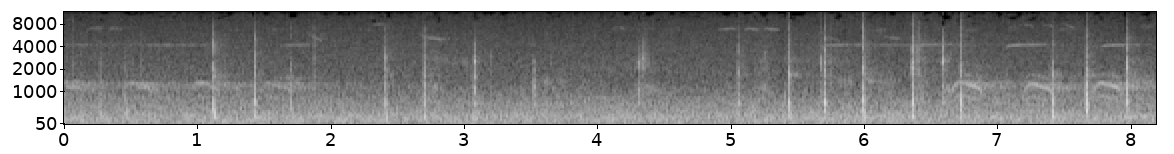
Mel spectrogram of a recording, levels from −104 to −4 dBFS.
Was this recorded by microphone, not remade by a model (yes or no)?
yes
